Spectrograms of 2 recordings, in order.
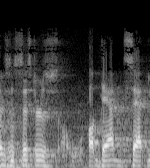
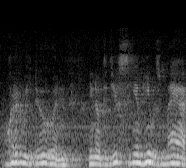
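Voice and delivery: put-on hushed, higher kid voices, conspiratorial; kids whispering; 4 semitones higher, 7 dB quieter than usual. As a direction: whisper like kids afraid dad will hear. Kids whispering after dad's talk.

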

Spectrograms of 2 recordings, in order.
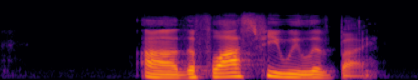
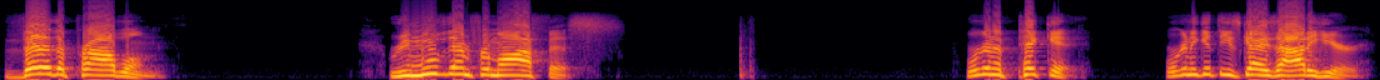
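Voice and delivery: a mock protest yell, pitched up and loud; yelling crowd; 5 semitones higher, 8 dB louder than usual. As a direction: rouse the mob against the officials. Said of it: "We yell out in our flesh".

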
